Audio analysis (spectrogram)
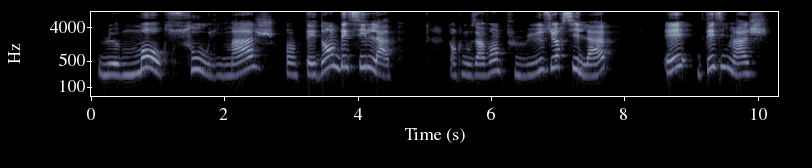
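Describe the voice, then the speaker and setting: A woman teaching young children a spelling lesson, reading words slowly and clearly and encouraging the class. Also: fairly high pitch, a bit bright. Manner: slow, clearly articulated, encouraging. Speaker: primary school teacher. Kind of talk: slow, deliberate classroom dictation. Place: classroom recording for remote lesson.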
